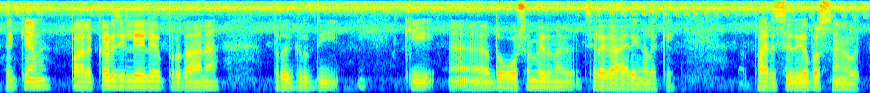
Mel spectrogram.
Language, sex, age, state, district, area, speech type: Malayalam, male, 18-30, Kerala, Palakkad, rural, spontaneous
